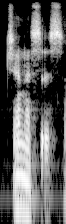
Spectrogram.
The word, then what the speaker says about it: Genesis: My name is pronounced like the old game system. Sega Genesis. Genesis.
